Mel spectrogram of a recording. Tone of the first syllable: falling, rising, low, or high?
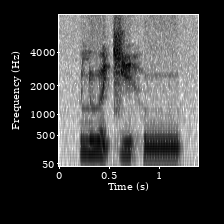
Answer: falling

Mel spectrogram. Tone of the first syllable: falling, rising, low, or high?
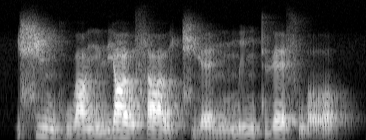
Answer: falling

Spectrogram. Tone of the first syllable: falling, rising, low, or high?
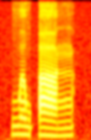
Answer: low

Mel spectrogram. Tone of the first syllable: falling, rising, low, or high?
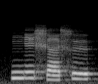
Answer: high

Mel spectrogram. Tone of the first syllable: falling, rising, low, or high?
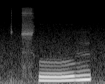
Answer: rising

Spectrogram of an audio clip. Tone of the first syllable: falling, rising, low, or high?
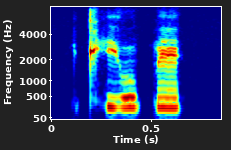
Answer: high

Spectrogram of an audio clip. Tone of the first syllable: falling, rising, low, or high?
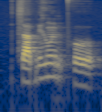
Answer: low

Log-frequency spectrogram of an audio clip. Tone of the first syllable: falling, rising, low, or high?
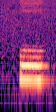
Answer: high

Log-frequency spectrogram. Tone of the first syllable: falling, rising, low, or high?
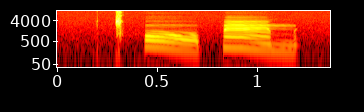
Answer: falling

